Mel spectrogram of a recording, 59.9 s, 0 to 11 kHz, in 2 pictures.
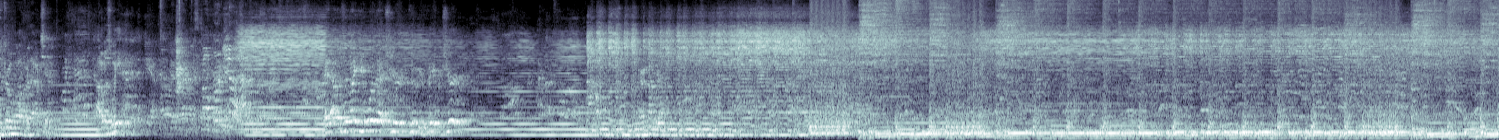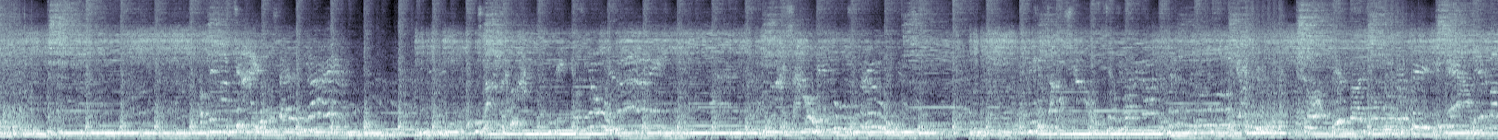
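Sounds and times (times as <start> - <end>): distorted electric guitar: 0.0 - 2.6, 4.5 - 59.9
live rock band playing: 0.0 - 2.6, 4.4 - 59.9
drums: 4.4 - 59.9
person singing: 33.9 - 37.0, 39.4 - 49.3, 50.4 - 59.9.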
